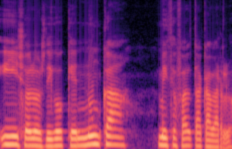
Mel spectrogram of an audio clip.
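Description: A woman speaks at a moderate pace in a dark, mellow tone. Her pitch sits fairly low, and her intonation stays monotone and flat. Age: 20s. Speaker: podcast host. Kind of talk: casual monologue. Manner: hesitant, many fillers.

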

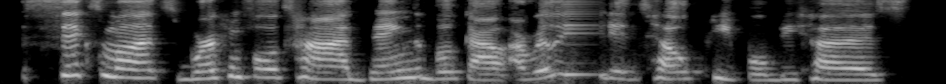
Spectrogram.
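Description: A woman with an American accent speaks at a moderate pace with high pitch, lively intonation and a bright, sharp tone, the sound dry and close with no echo. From Louisiana, US South. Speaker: career coach and author. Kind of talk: interview conversation.

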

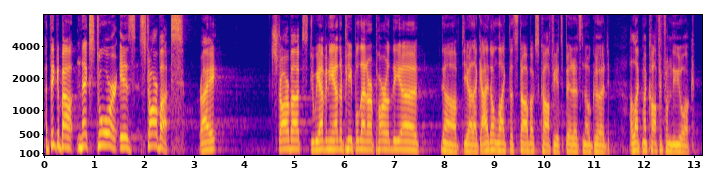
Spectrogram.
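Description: Animated and lively in intonation, a man with a Pacific Northwest accent speaks at a high pitch in a bright, sharp tone. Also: moderate pace. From US Pacific Northwest (Puyallup, Washington). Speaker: pastor. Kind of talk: sermon. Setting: church with congregation.

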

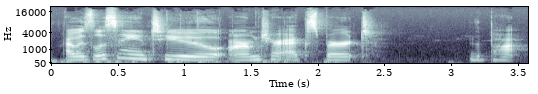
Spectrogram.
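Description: Speaking at a fairly slow pace, a woman of medium pitch uses very wide pitch swings and vocal fry. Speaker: podcast co-host. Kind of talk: casual chat.

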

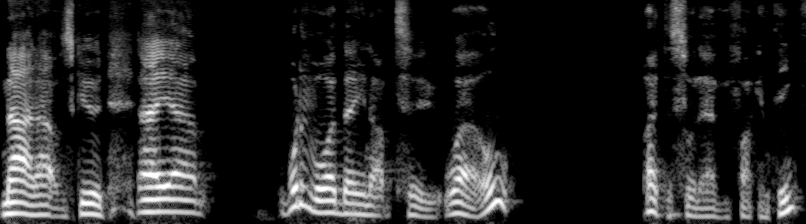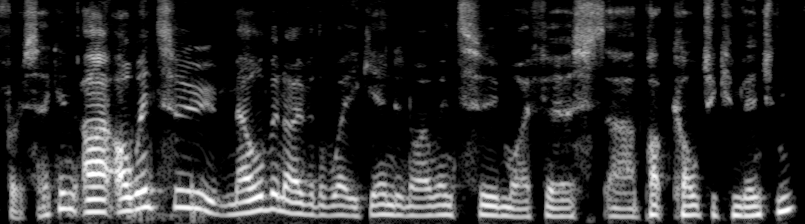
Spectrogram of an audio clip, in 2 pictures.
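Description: Speaking with an Australian accent, a man with a fairly high pitch uses lively intonation, big swings in loudness and a moderate pace. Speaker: podcast guest. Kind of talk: casual chat.

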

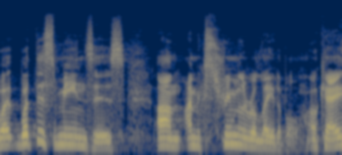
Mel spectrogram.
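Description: At a moderate pace, a man talks in a raised, projected voice with a bright, sharp tone. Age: 40s. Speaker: pastor. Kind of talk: sermon. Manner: casual, with many filler words.

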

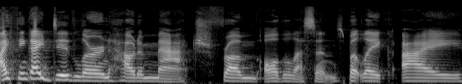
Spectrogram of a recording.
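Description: A woman speaks with an American accent at a very deep, low pitch. Her pitch varies in an ordinary way. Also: very clean recording, silent background. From US Midwest, Cincinnati, Ohio. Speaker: comedian. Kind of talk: casual chat.

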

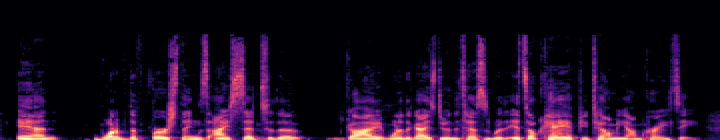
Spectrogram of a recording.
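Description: A woman with an American accent, fairly low pitch, ordinary pitch variation and a moderate pace, in a very clean recording with a silent background. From US Midwest, Indiana. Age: 60s. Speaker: author and paranormal experiencer. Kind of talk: casual interview.

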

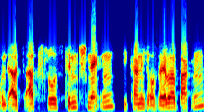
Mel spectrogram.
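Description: A man is speaking. The tone of his voice is bright and sharp. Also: dry, close sound with no echo. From Lower Saxony, Weser area near Rinteln. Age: 40s. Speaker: mayoral candidate. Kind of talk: interview.

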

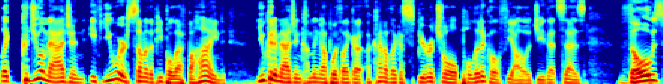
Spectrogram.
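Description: Recorded very cleanly against a silent background, with a dry, close sound and no echo, a man with an American accent speaks at a fairly quick pace in a fairly high voice with a dark, mellow tone and lively intonation. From rural Wisconsin. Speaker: Bible professor. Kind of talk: recorded class discussion.

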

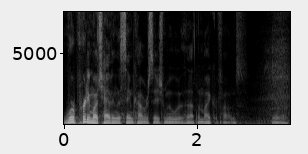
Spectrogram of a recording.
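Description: The recording is very clean with a silent background. A man speaks in a dark, mellow tone. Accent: Midwestern. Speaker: podcast host, guitar gear. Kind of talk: casual chat. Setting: studio.

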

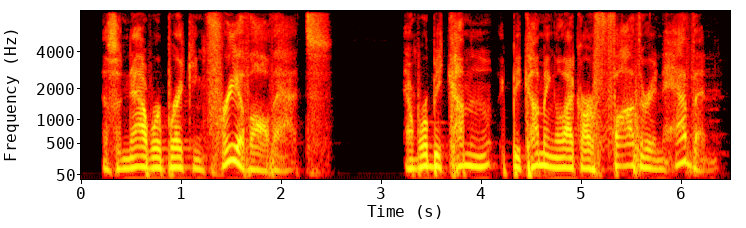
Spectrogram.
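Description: Somewhat breathy, a man speaks at a moderate pace with ordinary pitch variation in a very clean recording with a silent background. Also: fairly high pitch for a man. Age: 60s. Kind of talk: sermon. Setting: congregation service with live audience.

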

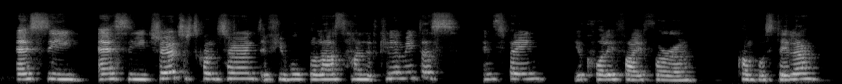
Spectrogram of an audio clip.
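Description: A woman's high-pitched voice in a German accent, with monotone, flat intonation. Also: moderate pace. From Germany. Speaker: photographer and author. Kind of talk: interview.

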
